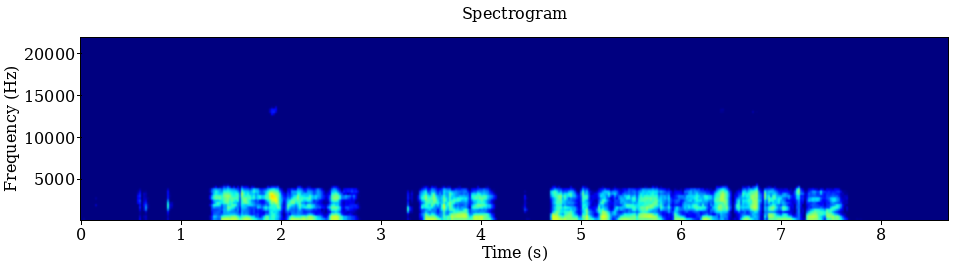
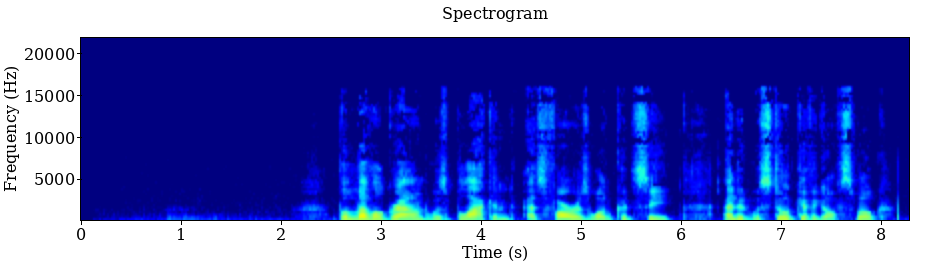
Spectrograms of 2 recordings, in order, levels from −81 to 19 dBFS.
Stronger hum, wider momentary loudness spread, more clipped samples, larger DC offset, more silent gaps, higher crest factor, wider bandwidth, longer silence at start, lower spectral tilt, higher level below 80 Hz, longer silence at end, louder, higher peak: neither; about the same, 14 LU vs 13 LU; neither; neither; first, 4.31-4.41 s vs none; about the same, 26 dB vs 24 dB; second, 4.3 kHz vs 16 kHz; second, 1.3 s vs 2.6 s; first, -8.5 dB/octave vs -5 dB/octave; first, -66 dBFS vs -80 dBFS; first, 1.05 s vs 0.2 s; first, -27 LUFS vs -30 LUFS; about the same, -6 dBFS vs -8 dBFS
